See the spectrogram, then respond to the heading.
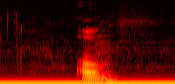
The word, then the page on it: setä: /ˈse.tæ/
